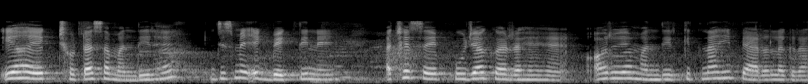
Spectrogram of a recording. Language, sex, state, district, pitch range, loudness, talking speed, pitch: Hindi, female, Chhattisgarh, Raipur, 225-275 Hz, -17 LUFS, 180 wpm, 255 Hz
